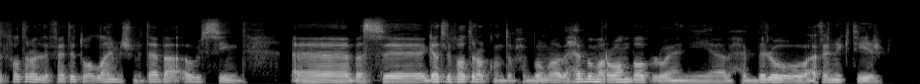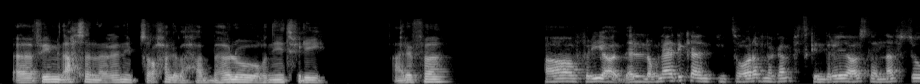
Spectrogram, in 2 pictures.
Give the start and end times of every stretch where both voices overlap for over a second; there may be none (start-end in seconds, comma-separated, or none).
none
